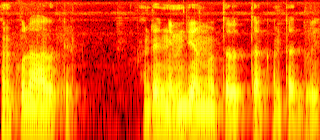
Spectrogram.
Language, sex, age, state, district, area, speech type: Kannada, male, 45-60, Karnataka, Bangalore Rural, urban, spontaneous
